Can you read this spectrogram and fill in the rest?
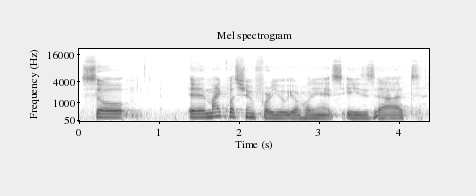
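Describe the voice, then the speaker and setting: A man's voice: medium pitch, a little hiss or hum. A young man from Syria with a Syrian Arabic accent, speaking earnestly and searching for words as he puts a question in a dialogue. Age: young adult. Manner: halting, searching for words in non-native English. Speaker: youth delegate asking a question. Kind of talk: earnest prepared remarks in a dialogue.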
